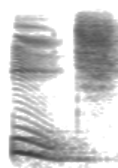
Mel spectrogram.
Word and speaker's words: each: Each day. Aqui, each, tem que ter esse som do tchau, do TCH. Each.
